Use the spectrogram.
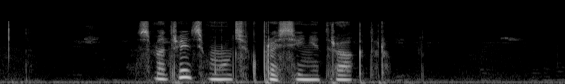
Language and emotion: Russian, sad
